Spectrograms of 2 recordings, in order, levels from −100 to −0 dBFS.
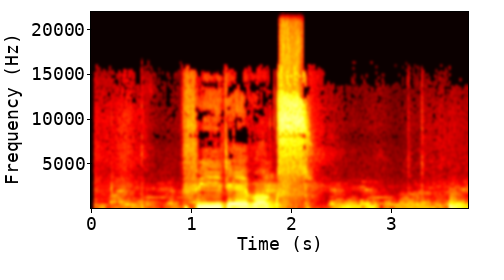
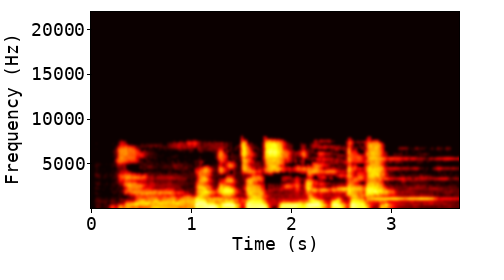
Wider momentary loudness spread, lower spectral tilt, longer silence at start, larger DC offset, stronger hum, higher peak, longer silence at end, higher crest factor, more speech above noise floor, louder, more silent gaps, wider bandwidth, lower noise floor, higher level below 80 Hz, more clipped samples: first, 25 LU vs 20 LU; about the same, -3 dB/octave vs -3.5 dB/octave; about the same, 0.3 s vs 0.3 s; neither; neither; about the same, 0 dBFS vs -2 dBFS; second, 0 s vs 0.25 s; about the same, 12 dB vs 14 dB; first, 31 dB vs 22 dB; first, -8 LUFS vs -15 LUFS; neither; first, over 20 kHz vs 8 kHz; about the same, -38 dBFS vs -37 dBFS; first, -46 dBFS vs -60 dBFS; first, 0.9% vs under 0.1%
